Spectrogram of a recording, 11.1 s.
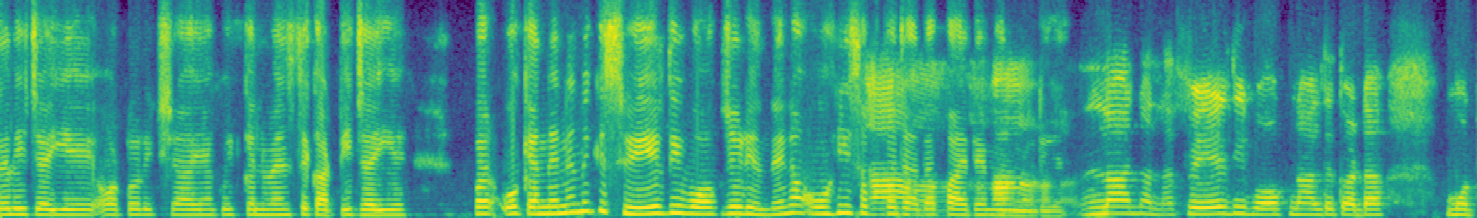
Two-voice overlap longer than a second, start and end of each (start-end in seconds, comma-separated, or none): none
